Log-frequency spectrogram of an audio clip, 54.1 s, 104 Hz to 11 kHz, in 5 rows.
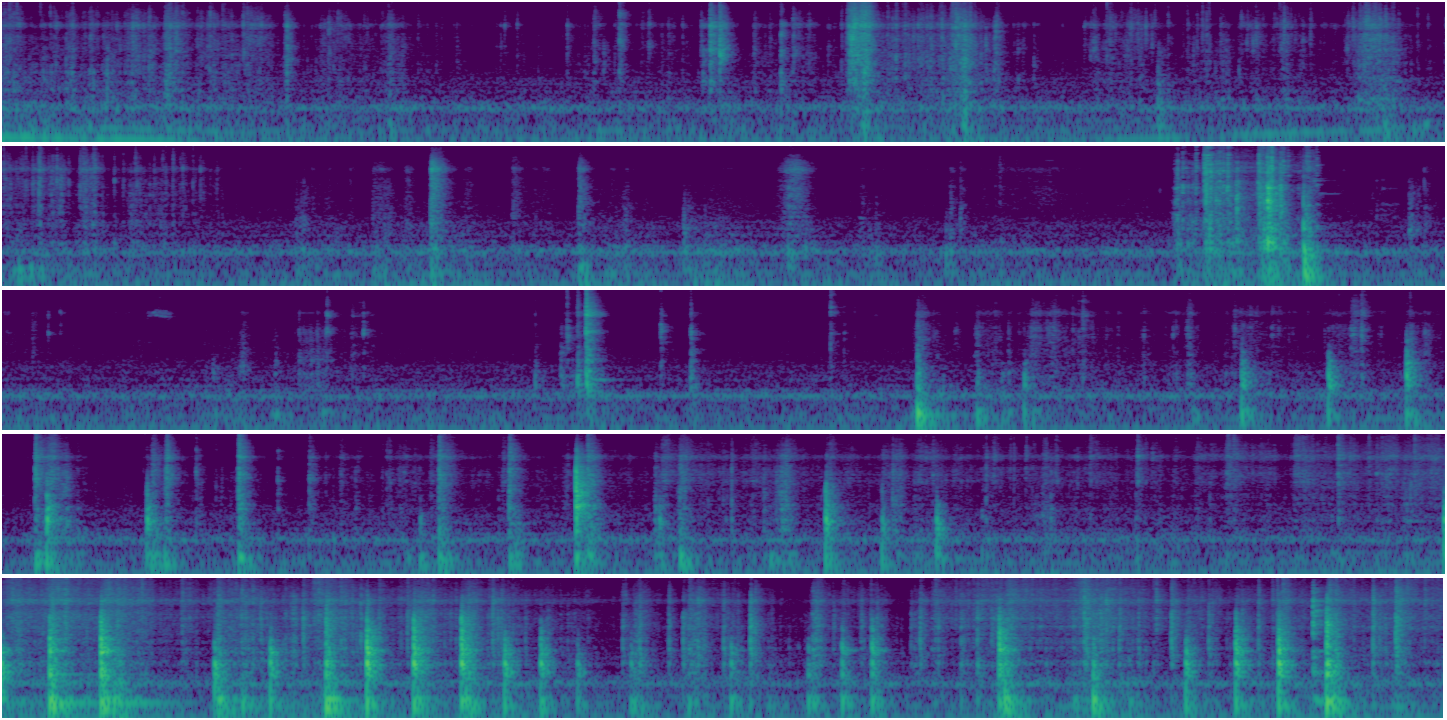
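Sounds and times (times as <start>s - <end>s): meat sizzling: 35.1s - 54.0s
spoon knocking and scraping pot: 50.6s - 53.9s.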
